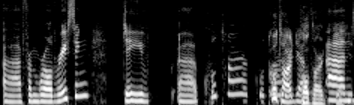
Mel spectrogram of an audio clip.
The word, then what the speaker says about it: Coulthard: They'll all be joined on the program by guests from World Racing, Dave Coulthard, Coulthard, yeah.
